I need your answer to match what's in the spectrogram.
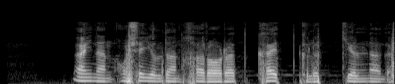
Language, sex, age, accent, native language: Uzbek, male, 18-24, Xorazm, Uzbek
